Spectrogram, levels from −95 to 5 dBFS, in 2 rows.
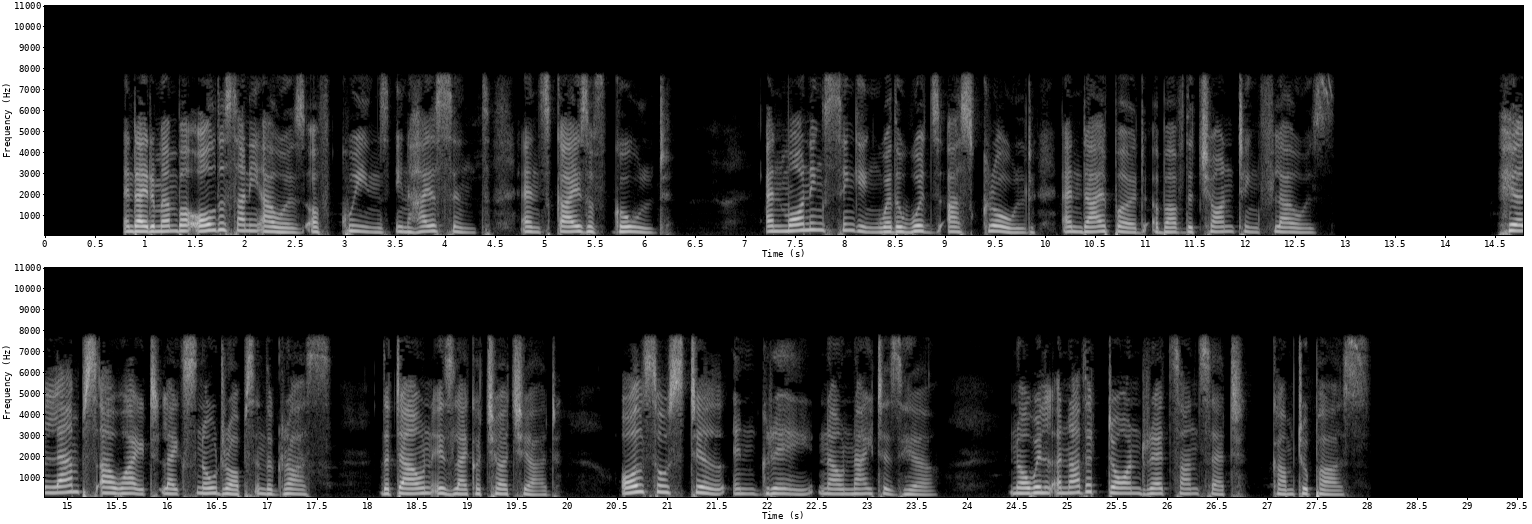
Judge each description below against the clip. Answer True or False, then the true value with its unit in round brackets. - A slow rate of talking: True (125 wpm)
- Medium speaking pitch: False (235 Hz)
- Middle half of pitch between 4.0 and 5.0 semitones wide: False (2.8 semitones)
